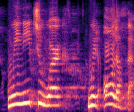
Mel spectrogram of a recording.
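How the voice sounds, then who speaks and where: A woman talks at a very slow pace with a high pitch and lively intonation. Noticeable background noise and audible room echo are present. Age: young. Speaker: youth representative on organic movement board. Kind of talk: conference talk. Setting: conference stage with audience.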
